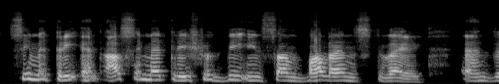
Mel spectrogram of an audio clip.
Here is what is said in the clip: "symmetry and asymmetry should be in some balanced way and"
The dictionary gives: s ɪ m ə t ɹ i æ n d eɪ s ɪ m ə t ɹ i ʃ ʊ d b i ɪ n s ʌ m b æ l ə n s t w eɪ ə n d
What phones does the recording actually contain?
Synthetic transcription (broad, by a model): s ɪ m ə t ɹ i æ n d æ s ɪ m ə t ɹ i ʃ ʊ d b i ɪ n s ʌ m b æ l ə n s t w eɪ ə n d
